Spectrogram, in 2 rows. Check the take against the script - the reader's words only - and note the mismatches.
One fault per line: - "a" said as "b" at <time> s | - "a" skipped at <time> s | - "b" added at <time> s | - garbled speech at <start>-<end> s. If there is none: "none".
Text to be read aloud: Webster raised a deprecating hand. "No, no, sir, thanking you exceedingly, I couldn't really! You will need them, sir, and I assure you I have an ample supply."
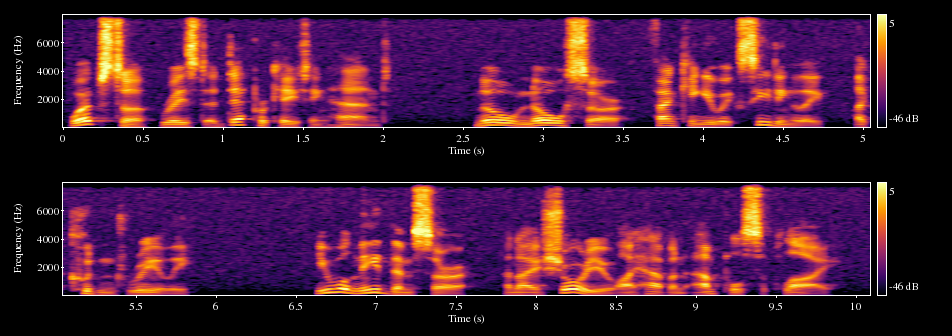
none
